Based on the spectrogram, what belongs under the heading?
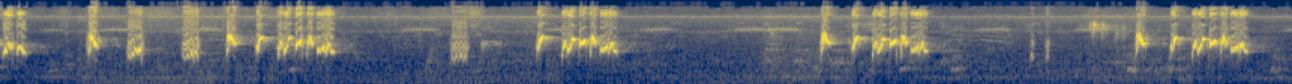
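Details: Red-whiskered bulbul singing in competition style, used for flock calling and voice training; loud bright bursts of clear warbled notes in phrases of several seconds, separated by short pauses, with a steady high hum throughout.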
